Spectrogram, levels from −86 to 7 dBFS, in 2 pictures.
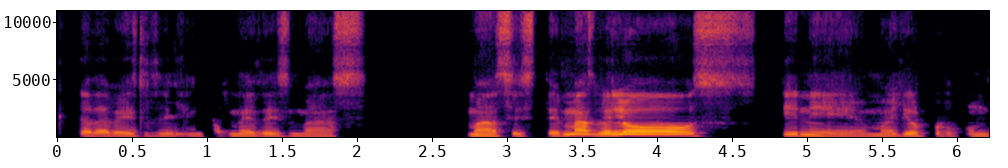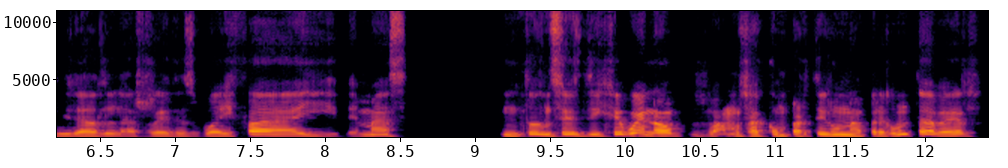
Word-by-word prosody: que - - -29
cada 120 -1 -2
vez 120 0 -4
el 115 -2 -9
internet 115 +3 -7
es 115 -2 -4
más 115 -1 -6 0.6
más, 130 -2 +1
este, 120 0 -4
más 155 +2 +4
veloz, 145 - +6
tiene 120 -4 -4
mayor 120 +2 -3
profundidad 115 +2 -4
las 110 -1 -7
redes 115 -2 -5
WiFi 135 +2 +2
y 125 -4 -8
demás. 135 +4 -6 0.6
Entonces 135 +2 -1
dije, 135 +2 -2
bueno, 195 +1 +3
pues 120 - -21
vamos 125 +2 -4
a 130 0 +1
compartir 125 +1 -1
una 130 -2 +2
pregunta 140 +6 0
a - - +6
ver 135 0 +1
125 Hz, 145 wpm, -24 LUFS, 115-135 Hz, 0.6 s, veloz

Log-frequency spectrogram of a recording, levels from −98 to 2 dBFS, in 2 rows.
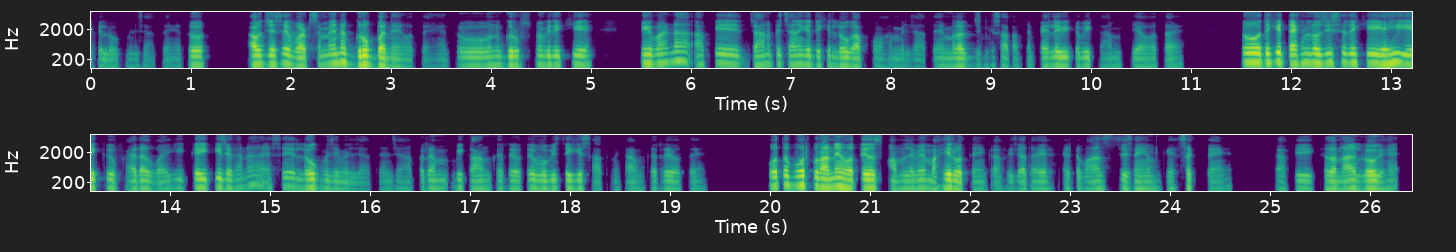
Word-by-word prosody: के - - -14
लोग 105 0 -14
मिल 105 0 -23
जाते 105 0 -27
हैं। 105 +1 -24
तो 135 0 +1 0.5
अब 140 - +9
जैसे 145 +2 +3
व्हॉट्सऐप 125 0 0
में 150 +1 0
ना 170 - +4
ग्रुप 140 -3 +6
बने 110 -3 +5
होते 100 -1 -16
हैं, 105 0 -26
तो 120 +2 -6
उन 130 +1 -6
ग्रुप्स 130 0 -1
में 140 - -5
भी, 135 - -1
देखिए, 135 0 -2 0.5
कई 155 0 +5
बार 155 +2 -1
ना 185 +1 -2
आपके 145 +1 -3
जान-पहचान 140 +1 -5
के, 140 - 0
देखिए, 130 0 -8
लोग 120 -1 -1
आपको 110 0 -5
वहाँ 105 0 -20
मिल 110 -1 -19
जाते 105 +1 -21
हैं 115 - -12
मतलब 115 0 -3
जिनके 120 +1 -23
साथ 115 -1 -11
आपने 110 +2 -19
पहले 120 +1 -1
भी 125 - -1
कभी 120 0 -7
काम 110 0 -21
किया 110 -1 -12
होता 110 0 -14
है। 120 - -20 0.6
तो 165 0 +9
देखिए, 165 +3 +6
टेक्नोलॉजी 160 +1 +4
से 165 +1 -4
देखिए 155 -1 +3
यही 155 +1 +6
एक 135 0 -4
फ़ायदा 115 0 -5
हुआ 110 -2 -5
है 110 - -11
कि 130 0 -14
कई-कई 135 +1 +1
जगह 130 0 -6
ना 170 +5 -12
ऐसे 145 +2 -9
लोग 130 0 0
मुझे 115 -2 -10
मिल 105 -1 -13
जाते 100 +2 -23
हैं, 110 - -19
जहाँ 110 0 -21
पर 120 +1 -11
हम 120 0 -10
भी 130 - -8
काम 120 0 -9
कर 120 - -15
रहे 120 - -10
होते 125 +3 -8
हैं, 125 - -2
वो 120 - -3
भी 125 - -5
देखिए 125 0 -4
साथ 110 -3 -16
में 115 - -25
काम 110 0 -14
कर 115 - -13
रहे 115 -1 -7
होते 110 0 -12
हैं। 115 +3 -21 0.6
वो 155 - +6
तो 175 0 +2
बहुत 165 +1 +5
पुराने 145 -1 +7
होते 130 +1 +3
हैं 130 - +9
उस 125 +1 0
मामले 115 +1 -6
में, 125 +2 -3
माहिर 125 +3 +2
होते 110 -1 0
हैं, 110 - -14
काफ़ी 110 +2 -16
ज़्यादा 110 0 -9 0.3
एडवांस 110 +1 -10
जिसे 115 -1 -7
हम 110 0 -11
कह 110 - -13
सकते 130 -3 -10
हैं, 110 +3 -15 0.5
काफ़ी 115 +1 -10
खतरनाक 115 +1 -2
लोग 120 +1 +3
हैं। 120 +2 -11
120 Hz, 245 wpm, -21 LUFS, 110-140 Hz, 0.6 s, अब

